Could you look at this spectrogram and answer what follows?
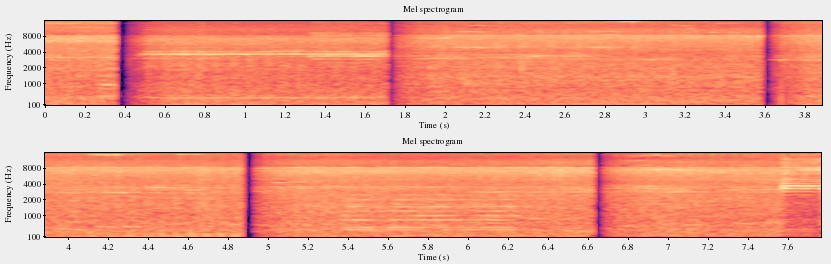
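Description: Busy street traffic noise with a car horn tooting briefly now and then. The sound drops out abruptly five times, a second or two apart, where short recordings are spliced together.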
